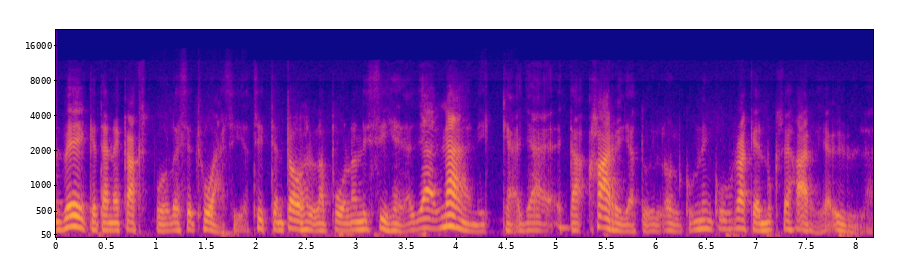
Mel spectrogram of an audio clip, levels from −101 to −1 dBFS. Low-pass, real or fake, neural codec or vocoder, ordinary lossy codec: 14.4 kHz; real; none; Opus, 32 kbps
